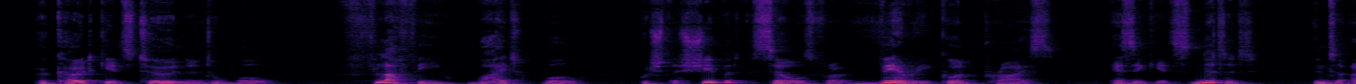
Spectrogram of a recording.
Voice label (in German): englisch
